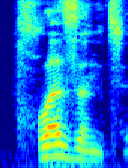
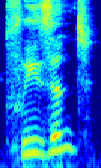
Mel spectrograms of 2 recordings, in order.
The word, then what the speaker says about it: pleasant: Let's start off with the word pleasant. Instead of pleasant, it is ple with a short E.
